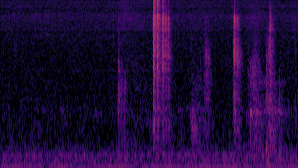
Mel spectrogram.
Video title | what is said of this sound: SMKR Studio Agora Models IRL is live! | the rod itself sounds like metal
